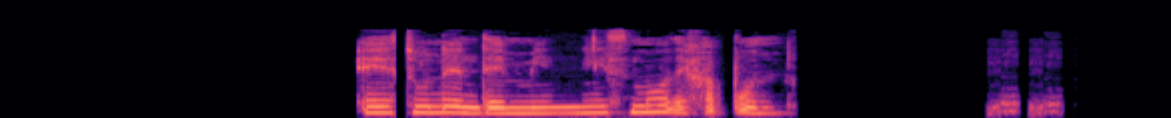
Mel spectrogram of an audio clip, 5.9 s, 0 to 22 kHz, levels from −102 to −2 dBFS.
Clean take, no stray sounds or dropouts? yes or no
no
